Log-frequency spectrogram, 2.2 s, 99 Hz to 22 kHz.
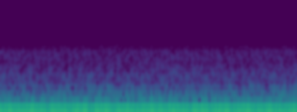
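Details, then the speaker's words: Range Rover L322 air suspension compressor after the 'Air Susp Inactive' fault was cleared, compressor seal judged good: a steady low hum as it comes on again; normal as long as it stops. "Lights are flashing. I've just heard the compressor go off. That took about 20 seconds."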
